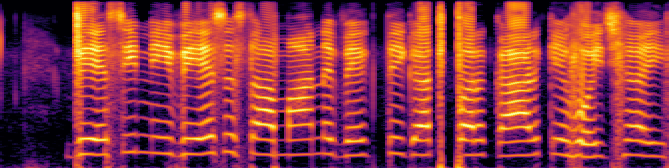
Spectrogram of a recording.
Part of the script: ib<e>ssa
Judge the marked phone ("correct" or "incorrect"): correct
